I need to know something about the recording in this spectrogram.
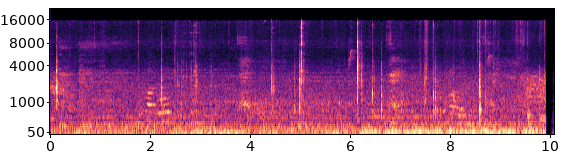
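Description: Scattered sharp clicks and taps of a Proton Savvy's metal wiper linkage being handled as a wiper link is pressed onto its pivot by hand, over a low steady hum and faint background voices.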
